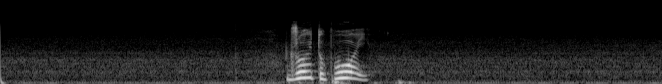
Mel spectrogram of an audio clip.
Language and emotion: Russian, angry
